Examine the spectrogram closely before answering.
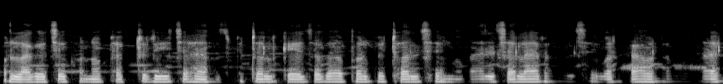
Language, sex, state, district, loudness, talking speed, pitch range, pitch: Maithili, male, Bihar, Araria, -17 LUFS, 155 wpm, 120-125 Hz, 125 Hz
